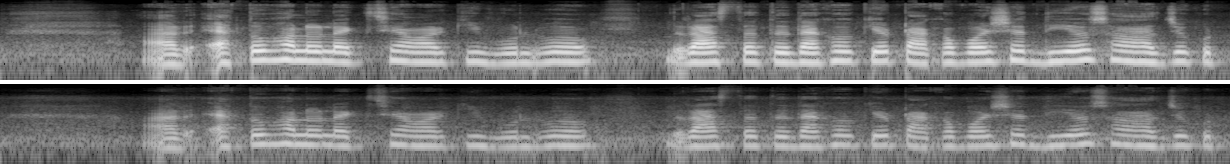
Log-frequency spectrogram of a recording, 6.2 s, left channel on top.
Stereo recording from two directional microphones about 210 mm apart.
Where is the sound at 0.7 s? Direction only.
40° left (ahead or behind).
